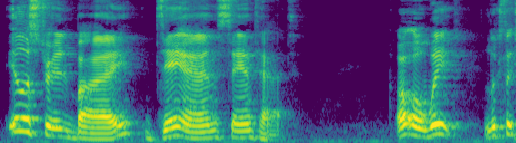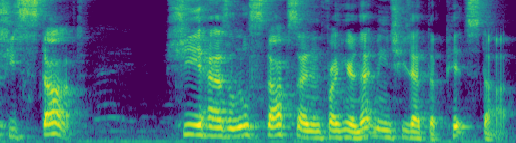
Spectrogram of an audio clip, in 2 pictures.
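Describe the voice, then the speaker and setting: A man reads a picture book aloud for young children, telling it as an animated storyteller. His voice sits high and swoops widely, and he keeps an unhurried pace. He stops now and then to talk to his young listeners. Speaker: children's read-aloud host.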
